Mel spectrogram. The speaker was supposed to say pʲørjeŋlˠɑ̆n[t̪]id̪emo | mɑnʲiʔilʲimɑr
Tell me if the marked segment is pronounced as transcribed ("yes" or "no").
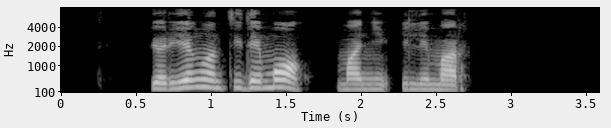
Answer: yes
